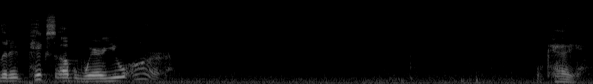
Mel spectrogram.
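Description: A man speaks calmly into a microphone in a large hall, pausing between phrases.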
